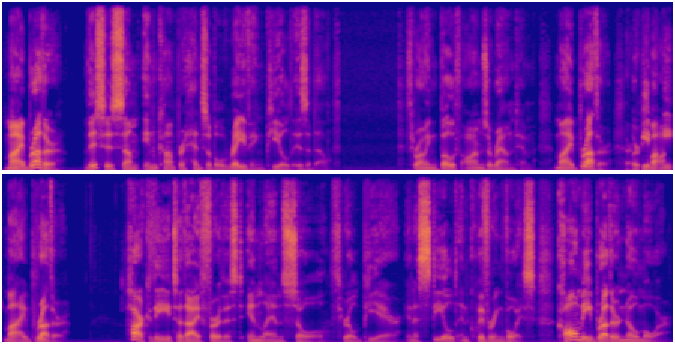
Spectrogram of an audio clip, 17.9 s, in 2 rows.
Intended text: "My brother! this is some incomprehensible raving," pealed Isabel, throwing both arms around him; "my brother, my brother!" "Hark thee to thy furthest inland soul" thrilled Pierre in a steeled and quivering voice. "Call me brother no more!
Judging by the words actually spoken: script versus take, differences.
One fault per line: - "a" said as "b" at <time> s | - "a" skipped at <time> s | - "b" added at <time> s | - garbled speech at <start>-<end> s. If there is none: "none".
- garbled speech at 8.3-8.9 s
